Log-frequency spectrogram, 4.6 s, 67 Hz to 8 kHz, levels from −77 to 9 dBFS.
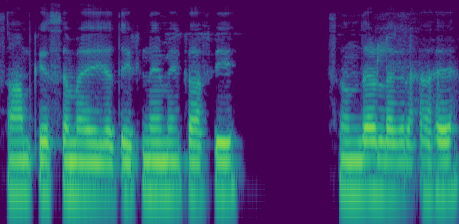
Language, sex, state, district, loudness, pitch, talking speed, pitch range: Hindi, male, Jharkhand, Jamtara, -16 LUFS, 130 Hz, 145 wpm, 125-130 Hz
